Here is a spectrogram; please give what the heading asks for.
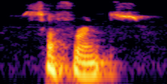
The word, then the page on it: sufferance: British English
